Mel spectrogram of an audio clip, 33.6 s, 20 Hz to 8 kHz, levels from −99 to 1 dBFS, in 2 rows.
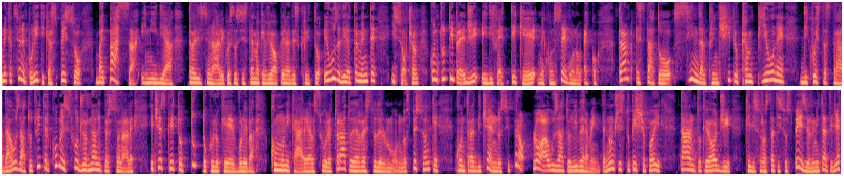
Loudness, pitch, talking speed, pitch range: -20 LUFS, 165 Hz, 160 wpm, 145-210 Hz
